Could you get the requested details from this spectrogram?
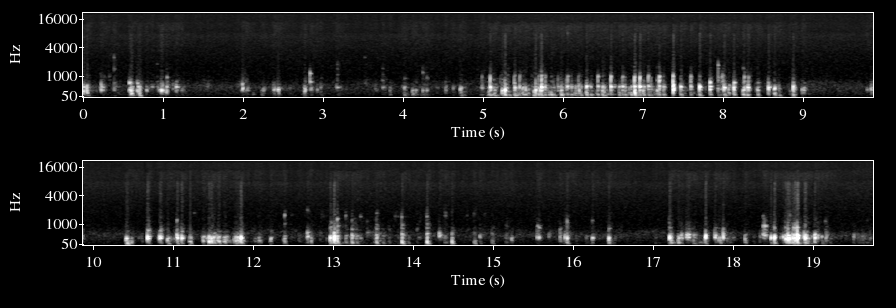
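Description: Bursts of low gurgling and bubbling rumbles with quiet gaps between, typical active stomach and bowel noises.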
